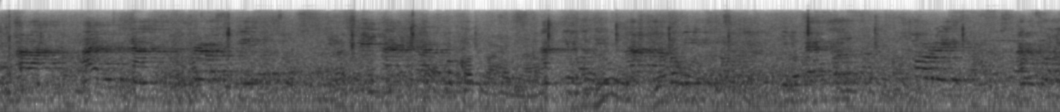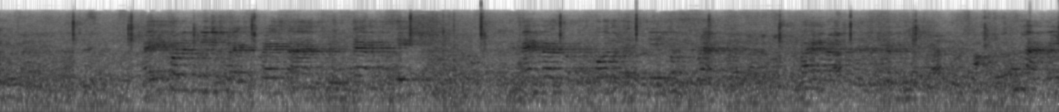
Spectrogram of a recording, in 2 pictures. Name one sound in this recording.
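A woman speaks steadily into a microphone, heard through a loudspeaker in a large room.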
